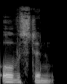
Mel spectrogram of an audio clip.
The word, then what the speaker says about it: Ulverston: And I'm from a small town called Ulverston. Where all my friends, it was... – How do you spell that? – U-L-V-E-R-S-T-O-N.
